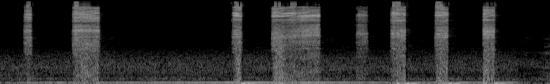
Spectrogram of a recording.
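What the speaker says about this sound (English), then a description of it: "Spray 8 to 12 inches from surface." A Flex Seal aerosol can sprays sealant onto a gutter outdoors on a hot day, firing about eight short, sharp hissing bursts of varying length with quiet pauses and a faint low hum underneath.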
